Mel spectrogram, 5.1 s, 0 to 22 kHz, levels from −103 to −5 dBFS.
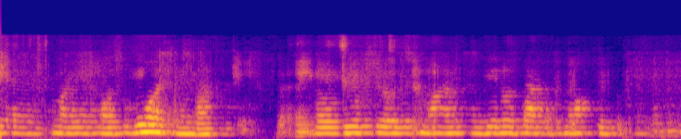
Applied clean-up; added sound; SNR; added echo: neural mask model DeepFilterNet 3.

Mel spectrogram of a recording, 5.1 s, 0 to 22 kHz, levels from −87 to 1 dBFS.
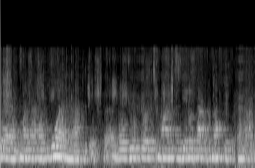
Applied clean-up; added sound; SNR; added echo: neural separator model SepFormer DNS4.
